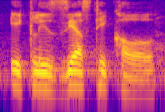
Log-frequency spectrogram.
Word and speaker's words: ecclesiastical: attempt but we say ecclesiastical enthusiastical the first s in that word takes the voiced sound like a zed so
